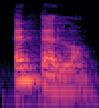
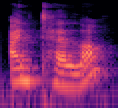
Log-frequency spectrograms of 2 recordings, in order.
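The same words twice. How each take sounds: First: It is said with a Swiss German pronunciation. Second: It is said with a Standard German pronunciation. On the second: "Aber auf Deutsch"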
